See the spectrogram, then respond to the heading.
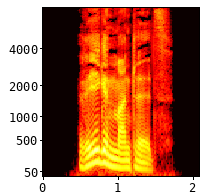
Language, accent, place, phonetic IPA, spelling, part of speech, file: German, Germany, Berlin, [ˈʁeːɡn̩ˌmantl̩s], Regenmantels, noun, De-Regenmantels.ogg
- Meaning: genitive singular of Regenmantel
